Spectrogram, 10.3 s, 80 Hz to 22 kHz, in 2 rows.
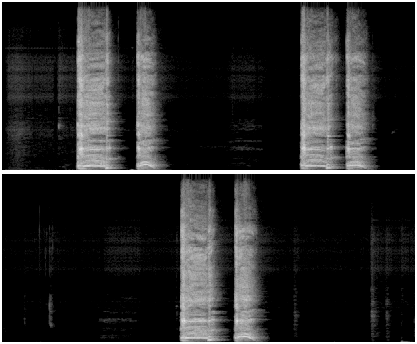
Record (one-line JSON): {"three_cough_length": "10.3 s", "three_cough_amplitude": 32768, "three_cough_signal_mean_std_ratio": 0.38, "survey_phase": "beta (2021-08-13 to 2022-03-07)", "age": "45-64", "gender": "Female", "wearing_mask": "No", "symptom_none": true, "smoker_status": "Never smoked", "respiratory_condition_asthma": false, "respiratory_condition_other": false, "recruitment_source": "REACT", "submission_delay": "3 days", "covid_test_result": "Negative", "covid_test_method": "RT-qPCR", "influenza_a_test_result": "Negative", "influenza_b_test_result": "Negative"}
